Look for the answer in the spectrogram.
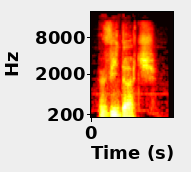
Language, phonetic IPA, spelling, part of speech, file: Polish, [ˈvʲidat͡ɕ], widać, verb, Pl-widać.ogg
